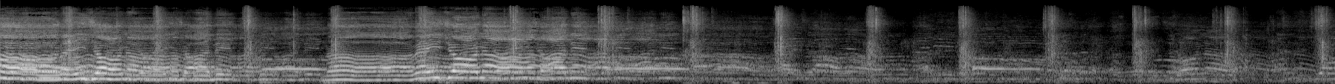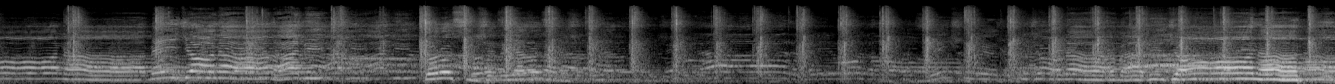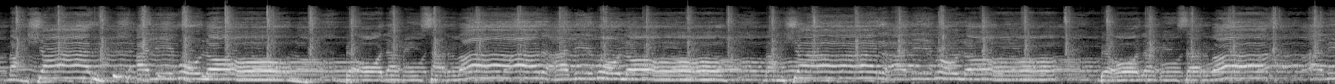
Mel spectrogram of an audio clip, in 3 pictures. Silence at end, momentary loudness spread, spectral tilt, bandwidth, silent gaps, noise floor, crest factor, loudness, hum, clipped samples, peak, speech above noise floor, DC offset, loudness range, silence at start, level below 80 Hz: 0 s; 18 LU; -3.5 dB/octave; 17 kHz; none; -39 dBFS; 16 dB; -15 LUFS; none; under 0.1%; 0 dBFS; 27 dB; under 0.1%; 16 LU; 0 s; -52 dBFS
